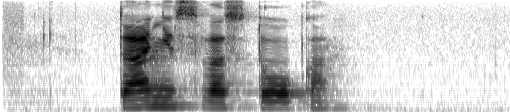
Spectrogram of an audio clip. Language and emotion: Russian, neutral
